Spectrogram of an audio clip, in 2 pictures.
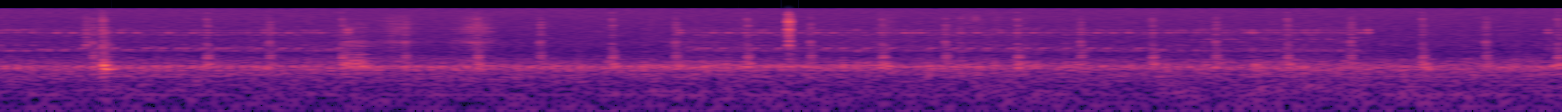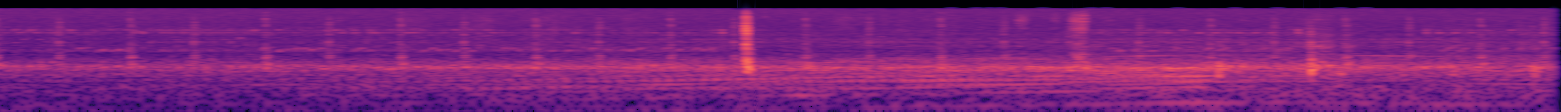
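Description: Car engine heard from inside the cabin as the car pulls away from the kerb and gathers speed, the engine note rising and getting louder over the last few seconds, with scattered light clicks and rattles.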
